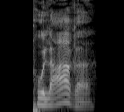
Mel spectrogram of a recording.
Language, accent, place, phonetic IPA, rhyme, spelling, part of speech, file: German, Germany, Berlin, [poˈlaːʁə], -aːʁə, polare, adjective, De-polare.ogg
- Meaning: inflection of polar: 1. strong/mixed nominative/accusative feminine singular 2. strong nominative/accusative plural 3. weak nominative all-gender singular 4. weak accusative feminine/neuter singular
